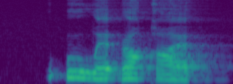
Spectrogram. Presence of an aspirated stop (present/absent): absent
